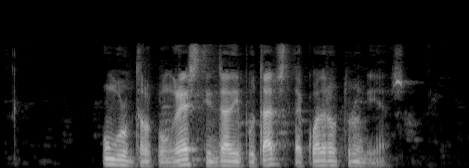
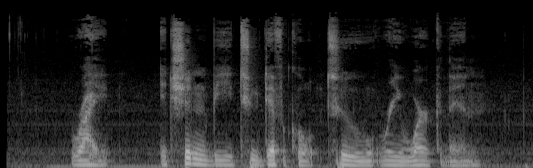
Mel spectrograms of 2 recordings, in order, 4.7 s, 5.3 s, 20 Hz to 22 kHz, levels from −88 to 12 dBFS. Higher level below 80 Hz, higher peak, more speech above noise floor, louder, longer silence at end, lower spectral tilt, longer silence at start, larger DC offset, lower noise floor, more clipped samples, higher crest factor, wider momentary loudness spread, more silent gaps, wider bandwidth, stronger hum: about the same, -50 dBFS vs -46 dBFS; first, -2 dBFS vs -10 dBFS; first, 54 dB vs 23 dB; first, -21 LUFS vs -28 LUFS; first, 0.65 s vs 0.05 s; about the same, -5.5 dB/octave vs -5 dB/octave; first, 1.05 s vs 0.15 s; neither; first, -75 dBFS vs -50 dBFS; neither; about the same, 22 dB vs 20 dB; about the same, 12 LU vs 11 LU; neither; second, 7.8 kHz vs 15 kHz; neither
